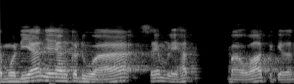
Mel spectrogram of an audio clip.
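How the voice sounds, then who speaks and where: The man's voice sits at a fairly high pitch with a bright, sharp tone. His pitch varies in an ordinary way. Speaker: donor; webinar guest. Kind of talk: casual interview. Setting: video call. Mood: warm, reflective. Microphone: video call.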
